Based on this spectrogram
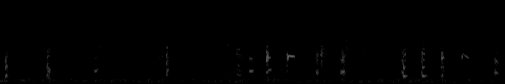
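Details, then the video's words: Roosters and hens on a chicken farm making noise: short, sharp clucks and squawks scattered irregularly through the flock, some tonal and slightly rising, over a steady background hiss. "the sound of a chicken farm, roosters and hens making noise"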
